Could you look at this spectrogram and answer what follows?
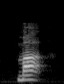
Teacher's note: There is also a zero tone ma which is light thin short and small similar to half a fourth tone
